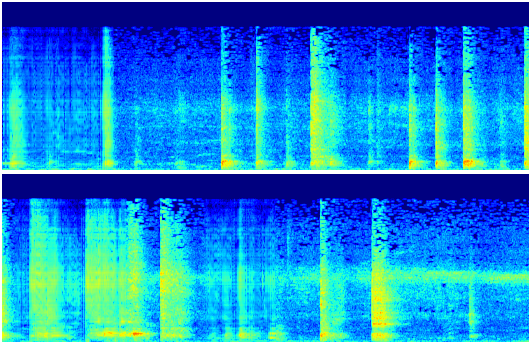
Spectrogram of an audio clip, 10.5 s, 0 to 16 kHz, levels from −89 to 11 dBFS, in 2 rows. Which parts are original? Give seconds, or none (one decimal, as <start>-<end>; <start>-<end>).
1.1-5.4; 6.5-7.3; 8.0-10.5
